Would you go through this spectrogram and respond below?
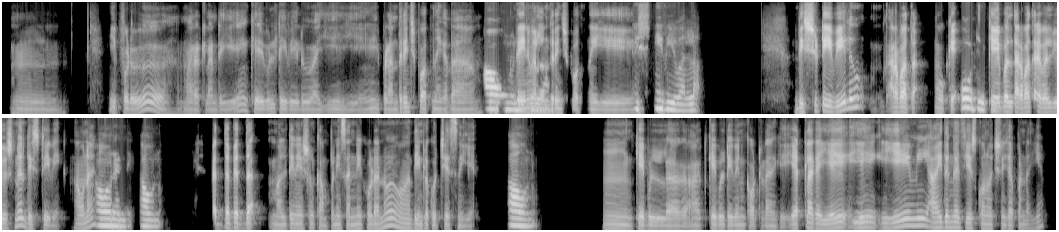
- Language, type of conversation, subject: Telugu, podcast, స్ట్రీమింగ్ సేవలు కేబుల్ టీవీకన్నా మీకు బాగా నచ్చేవి ఏవి, ఎందుకు?
- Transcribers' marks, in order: tapping; other noise; in English: "రేవల్యూషన్"; in English: "మల్టీనేషనల్ కంపనీస్"; in English: "కేబుల్ టీవీని"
